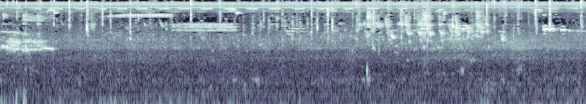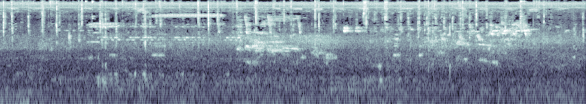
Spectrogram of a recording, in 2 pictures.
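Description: Birds calling in the background: a short whistled phrase of high, flat notes heard twice, about twelve seconds apart, among other chirps. Many small clicks and smacks of people chewing and tearing fried chicken run through it.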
